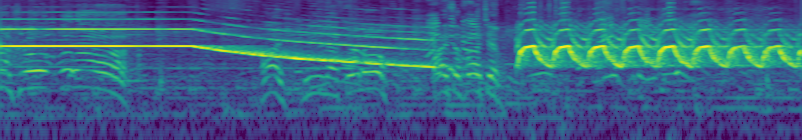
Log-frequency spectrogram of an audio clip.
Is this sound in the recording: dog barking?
no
